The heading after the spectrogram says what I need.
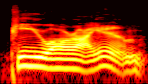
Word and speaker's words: Purim: the Feast of Purim, P-U-R-I-M, Purim sometimes pronounced, they are remembering this great deed that Queen Esther did.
